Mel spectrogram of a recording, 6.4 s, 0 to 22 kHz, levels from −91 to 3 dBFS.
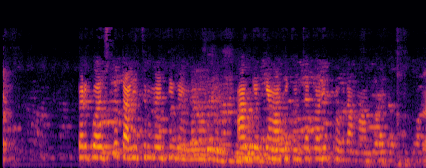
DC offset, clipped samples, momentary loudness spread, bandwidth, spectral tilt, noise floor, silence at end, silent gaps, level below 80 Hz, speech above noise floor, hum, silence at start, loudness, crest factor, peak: under 0.1%; under 0.1%; 12 LU; 11.5 kHz; -6.5 dB/octave; -53 dBFS; 0 s; none; -60 dBFS; 30 dB; none; 0.05 s; -23 LUFS; 20 dB; -4 dBFS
